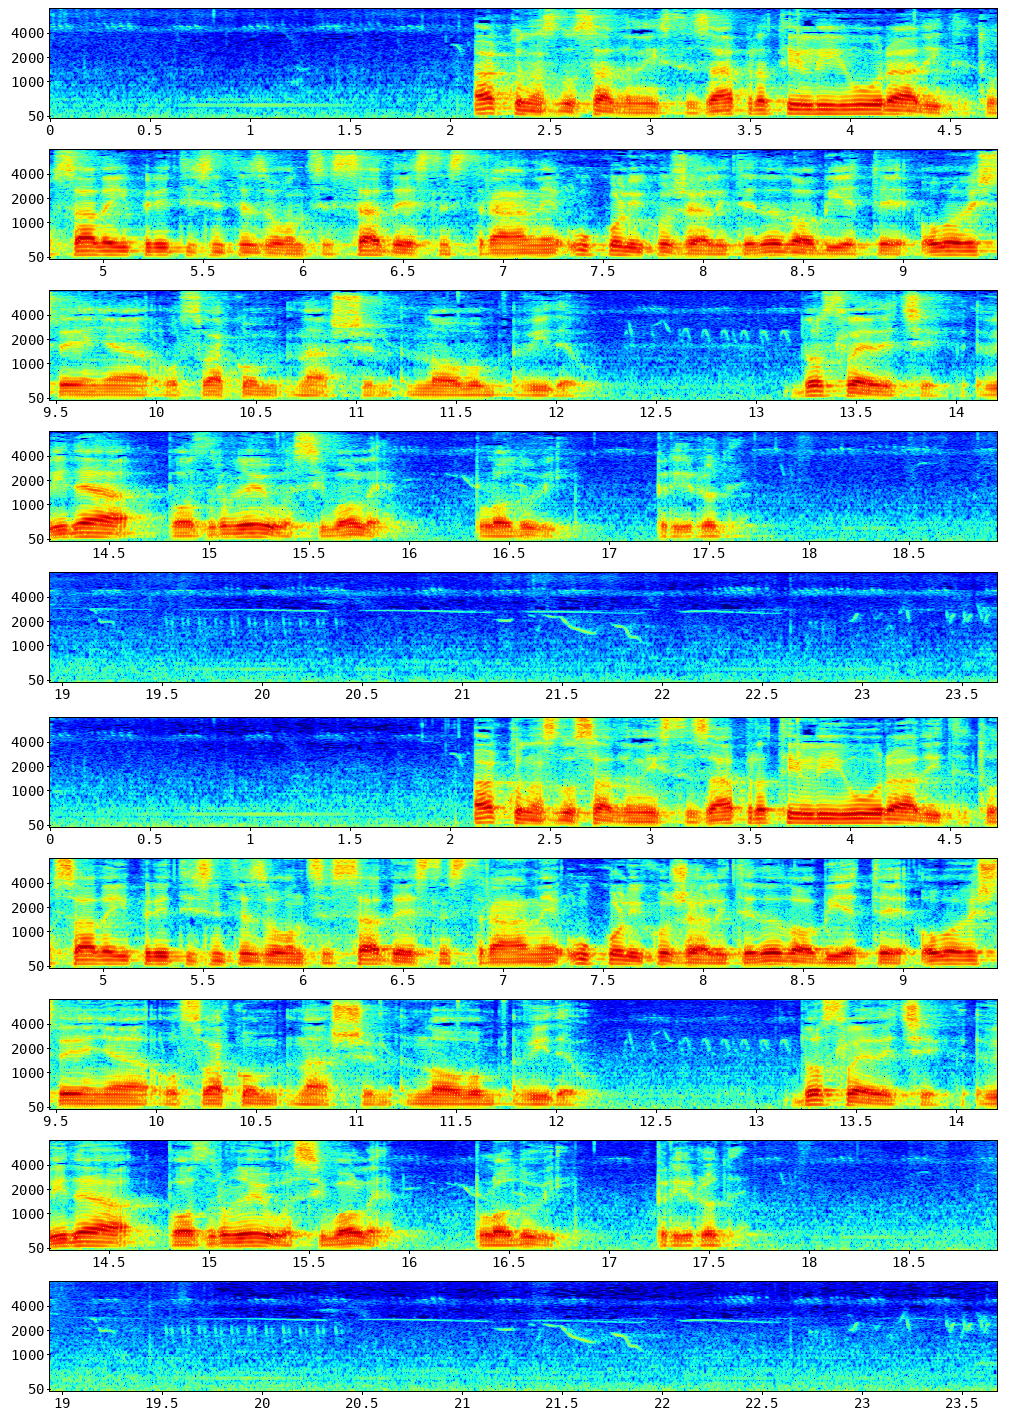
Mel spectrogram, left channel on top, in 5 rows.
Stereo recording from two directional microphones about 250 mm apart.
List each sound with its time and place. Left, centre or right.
2.0 s speech: right
13.2 s speech: right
